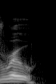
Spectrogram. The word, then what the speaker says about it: roux: video on roux on thickening gravy with roo-roo is spelled ro UX and it is definitely a kitchen staple you have to have rue rue is made with butter and flour or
